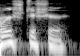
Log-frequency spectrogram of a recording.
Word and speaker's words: Worcestershire: Worcestershire sauce? Is that how you pronounce it? I always say wrong. – Worcestershire. – Worcestershire. – Worcestershire. – It's the worst.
